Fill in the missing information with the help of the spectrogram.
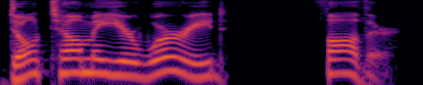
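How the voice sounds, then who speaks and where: A man's voice: high voice, animated, moderate pace, no echo, clean studio sound. A man voicing a bitter, defiant younger man in an audiobook drama, confrontational and intense with his villainous father. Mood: scornful.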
